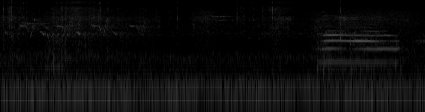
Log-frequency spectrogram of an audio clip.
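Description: Domestic cat giving one short, steady-pitched meow near the end, over faint background hiss.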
